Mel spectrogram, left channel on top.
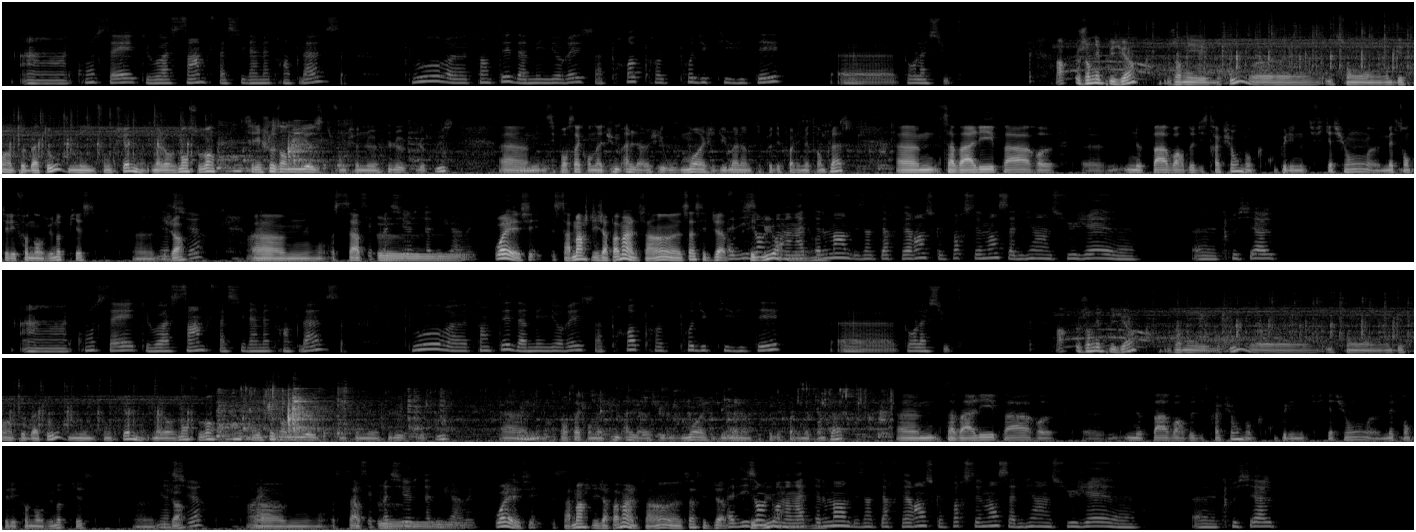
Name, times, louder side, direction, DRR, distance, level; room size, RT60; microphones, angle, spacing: voice 1, 0.2-3.8 4.1-7.8 8.4-9.6 12.0-12.3 19.2-19.5 29.7-30.3 30.7-30.9 31.7-33.0 35.5-39.7 40.1-41.1, right 1 dB, 5° right, 0.5 m, -43 dB
voice 2, 10.3-24.6 24.9-26.7 26.9-29.2 29.5-30.1 30.5-32.9 33.2-36.4, left 7 dB, 75° left, 0.3 m, -34 dB
sound 1, 10.5-16.4, left 4 dB, 35° left, 0.7 m, -46 dB
sound 2, 16.3-23.0, right 5 dB, 60° right, 0.5 m, -41 dB
sound 3, 16.8-32.3, equal, 80° right, 1.1 m, -55 dB
5.9 x 2.2 x 3.2 m
head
